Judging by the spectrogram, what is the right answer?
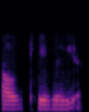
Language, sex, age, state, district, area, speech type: Hindi, male, 30-45, Madhya Pradesh, Harda, urban, conversation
